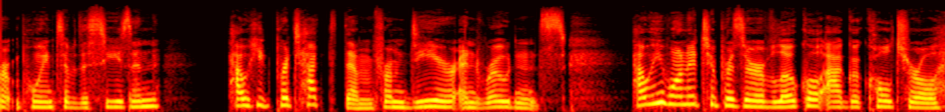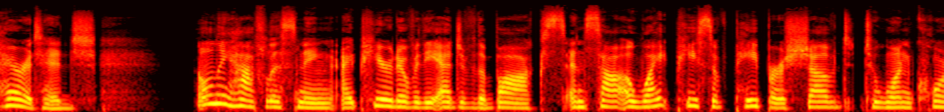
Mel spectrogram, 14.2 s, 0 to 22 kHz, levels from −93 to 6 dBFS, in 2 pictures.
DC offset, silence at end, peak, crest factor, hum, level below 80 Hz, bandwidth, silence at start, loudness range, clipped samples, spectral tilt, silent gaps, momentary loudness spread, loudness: under 0.1%; 0 s; -4 dBFS; 18 dB; none; -64 dBFS; 16 kHz; 0 s; 3 LU; under 0.1%; -5 dB/octave; 1.66-1.70 s, 8.41-8.52 s; 8 LU; -22 LUFS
